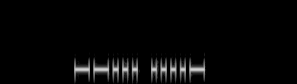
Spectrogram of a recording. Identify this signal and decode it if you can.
Morse code, heard as a keyed tone, about 25 wpm, 700 Hz. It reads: 74
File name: Two Letter-Number Combinations - 25wpm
